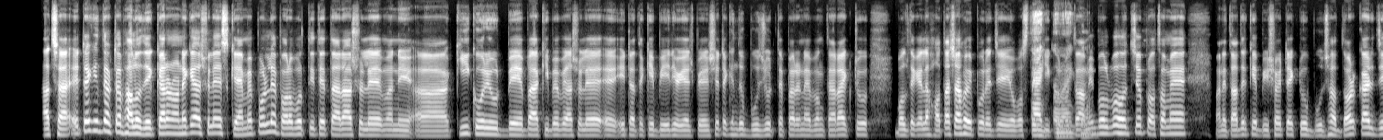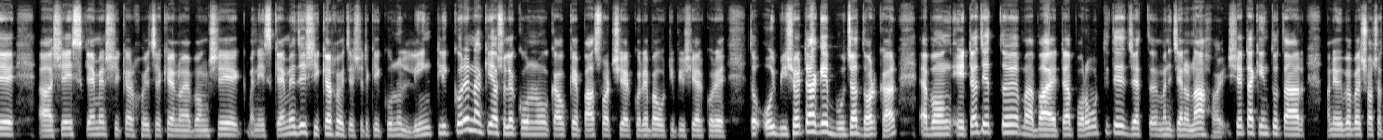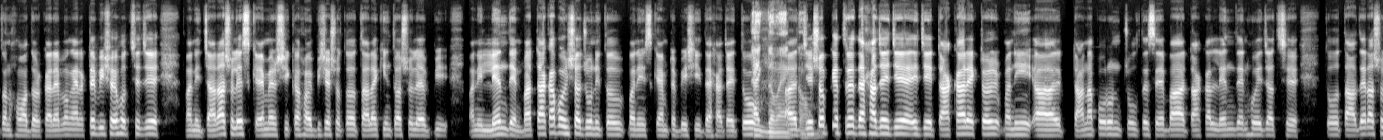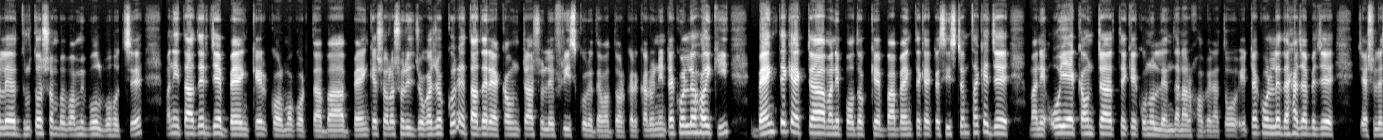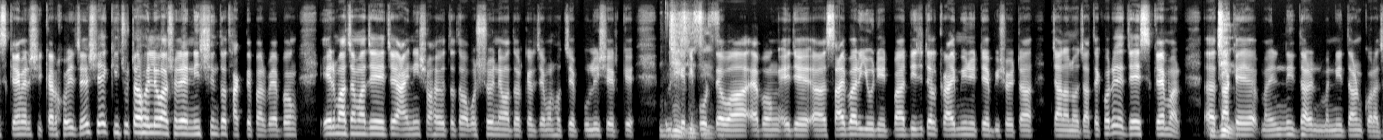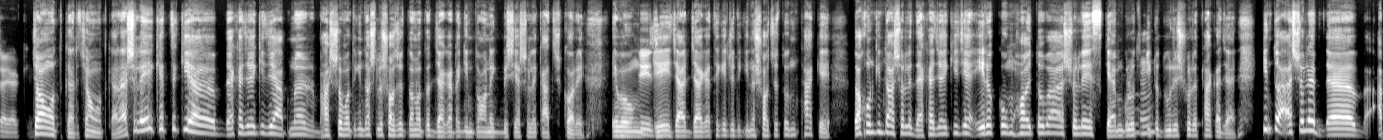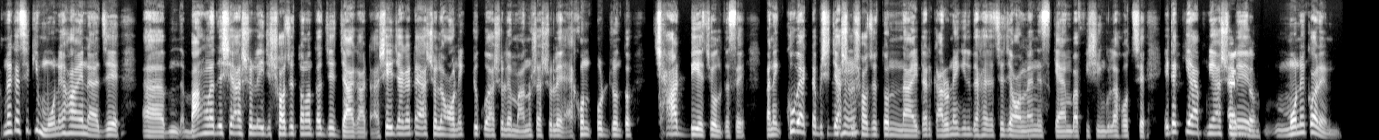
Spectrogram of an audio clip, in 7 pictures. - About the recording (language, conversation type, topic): Bengali, podcast, অনলাইন প্রতারণা বা ফিশিং থেকে বাঁচতে আমরা কী কী করণীয় মেনে চলতে পারি?
- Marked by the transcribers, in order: in English: "scam"; other background noise; in English: "scam"; "সে" said as "সেক"; in English: "scam"; in English: "password share"; in English: "scam"; "আরকি" said as "আরপি"; in English: "scam"; "একটা" said as "একটও"; "টানাপোড়েন" said as "টানাপোড়ন"; in English: "freeze"; in English: "scam"; "হয়েছে" said as "হইজে"; "মাঝে" said as "মাঝা"; in English: "cyber unit"; in English: "digital crime unit"; in English: "scammer"; in English: "scam"; "জায়গাটা" said as "যাগাটা"; in English: "scam"; in English: "phishing"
